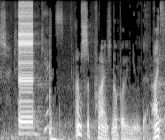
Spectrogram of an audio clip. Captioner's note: buzzer sounding off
